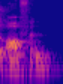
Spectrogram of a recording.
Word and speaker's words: often: The most common is often without the T.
